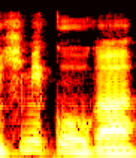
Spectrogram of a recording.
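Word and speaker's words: 卑弥呼: 일본 서기에는 이런저런 사건들이 많이 뒤섞여 있는데 3세기에 야마데, 일본어로 야마타이라고 하는 나라의 여왕 비미오, 일본어 발음으로 히미코가 등장했다라고 삼국지 위지 동의전에 서술되어 있었습니다.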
